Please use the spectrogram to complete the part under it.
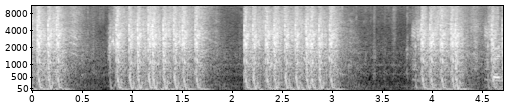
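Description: Machine gun fire from an MP40 in the video game Heroes & Generals rattles in three loud, rapid sustained bursts separated by short pauses.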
